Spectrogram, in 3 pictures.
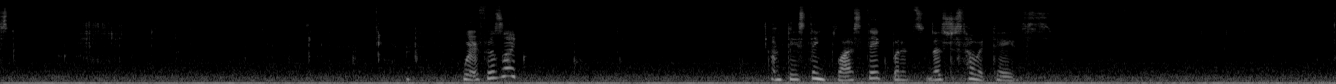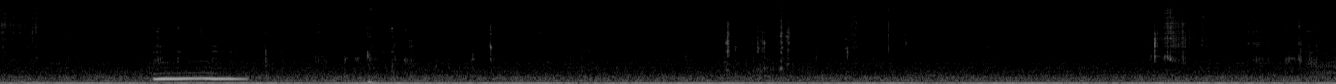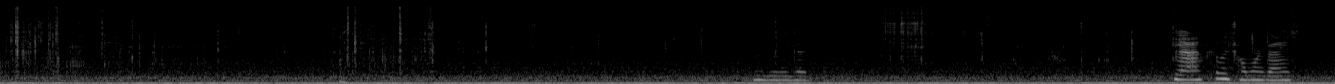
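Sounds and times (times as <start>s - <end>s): chewing and crunchy bites: 0.5s - 4.6s, 11.2s - 14.8s, 16.0s - 23.4s, 24.8s - 34.2s, 35.2s - 38.5s.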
